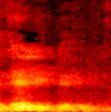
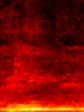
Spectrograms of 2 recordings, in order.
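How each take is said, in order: First: ÉLITE with the stress on the first syllable, E-li-te. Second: "élite" the French way, stress on the last syllable, e-LIT; French pronunciation. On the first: Teacher showing students a mistaken reading, stressed E-li-te in "élite". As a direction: say "élite" slowly as E-li-te, stress up front. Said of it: "acento de intensidad y dijo". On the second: Teacher correcting the reading for students, French e-LIT for "élite". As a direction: say "élite" as e-LIT with a silent final E. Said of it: "No, élite". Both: Shown as a demonstration.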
